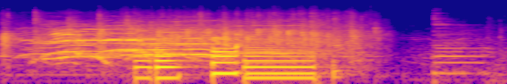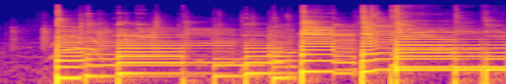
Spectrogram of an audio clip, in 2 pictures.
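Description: Voices and a laugh over a few low plucked notes, then a brief hush. About halfway through, an acoustic guitar starts strumming the opening chords of a song, with a steady rhythm of strokes.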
